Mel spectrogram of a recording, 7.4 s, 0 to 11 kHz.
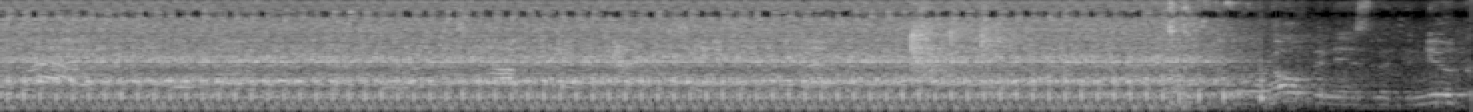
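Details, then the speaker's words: Old air compressor of unknown age, head rebuilt about 30 years ago, running before replacement: a loud, heavy, rhythmic pumping clatter for six seconds, then winding down and stopping; excessively loud, too noisy to hold a conversation nearby. "with the new compressor, you'll be able to have a conversation and actually be able to hear the person next to you."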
